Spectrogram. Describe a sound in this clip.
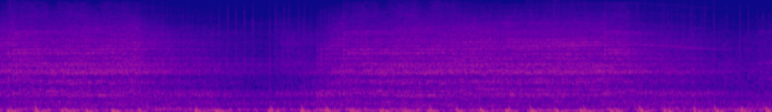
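A chainsaw engine idles with a low, rough rumble.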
